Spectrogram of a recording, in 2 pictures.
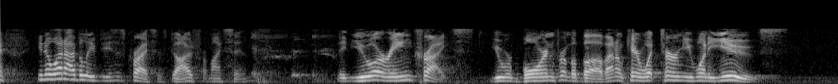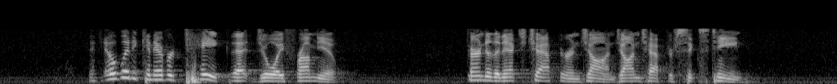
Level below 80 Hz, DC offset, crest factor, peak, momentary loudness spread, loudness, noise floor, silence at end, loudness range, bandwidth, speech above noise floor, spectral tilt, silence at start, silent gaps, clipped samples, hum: -56 dBFS; under 0.1%; 20 dB; -2 dBFS; 17 LU; -20 LUFS; -55 dBFS; 0.9 s; 4 LU; 5.6 kHz; 34 dB; -3 dB/octave; 0 s; none; under 0.1%; none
